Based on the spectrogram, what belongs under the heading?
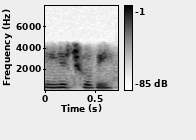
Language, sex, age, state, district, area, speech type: Bengali, female, 18-30, West Bengal, Malda, urban, conversation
